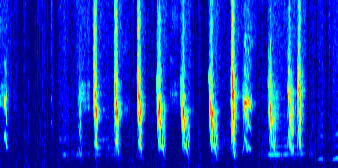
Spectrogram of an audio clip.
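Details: Scaly-breasted munia in full song, carrying mimicked canary, sparrow and red siskin material: about a dozen sharp, dry chip notes repeated roughly every quarter second, with faint low whistles underneath.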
